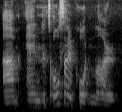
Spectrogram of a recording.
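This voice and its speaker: Man, industry spokesman on a panel, bright edge, earnest and pushing. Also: fairly high pitch, sing-song, moderate pace, poor audio. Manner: earnest, urging, with fillers. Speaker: panelist, industry body head. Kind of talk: conference panel remarks. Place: conference hall panel.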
